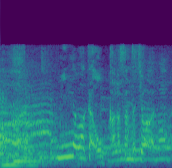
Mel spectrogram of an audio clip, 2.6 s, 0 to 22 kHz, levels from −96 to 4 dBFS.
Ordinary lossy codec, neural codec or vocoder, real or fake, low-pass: none; vocoder, 22.05 kHz, 80 mel bands, WaveNeXt; fake; 7.2 kHz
